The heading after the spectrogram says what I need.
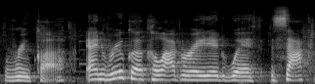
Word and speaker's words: RVCA: is by the brand Ruka you're gonna see the letters RVCA that's how you may think you pronounce it but it's actually pronounced Ruka and Ruka collaborated with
